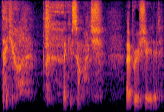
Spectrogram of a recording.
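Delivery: low, very soft voice; weak rescued castaway. Acted. Rescued undead man thanks the crew, faint low voice. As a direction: give faint, subdued thanks. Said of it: "It's like".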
